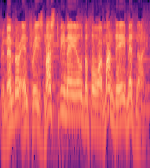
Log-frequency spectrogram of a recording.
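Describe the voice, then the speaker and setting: A man's voice: on the high side, big pitch swings, fairly quick, music in the background. An American man announcing credits on 1950s network radio in a formal, polished manner. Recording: dull 1950s radio broadcast recording.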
